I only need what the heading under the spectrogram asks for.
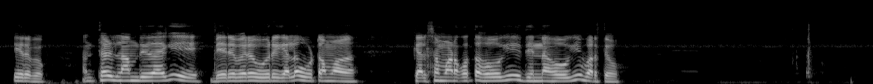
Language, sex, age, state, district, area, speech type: Kannada, male, 30-45, Karnataka, Bidar, urban, spontaneous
